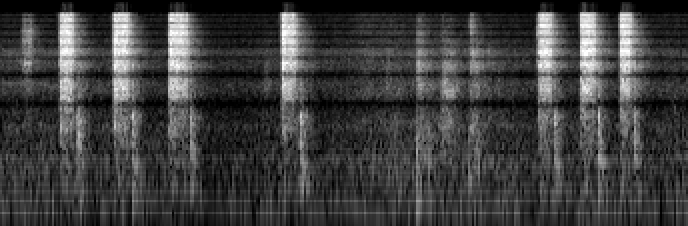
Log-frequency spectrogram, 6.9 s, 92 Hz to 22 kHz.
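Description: Short bursts of compressed air blown into the fuel filler line of a 2002 Chevrolet S-10 ZR2 that is slow to take fuel, about a dozen sharp hissing puffs in irregular rhythm, close and fairly loud, with no talk.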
